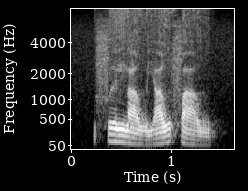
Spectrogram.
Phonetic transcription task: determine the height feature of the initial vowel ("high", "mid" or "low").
high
